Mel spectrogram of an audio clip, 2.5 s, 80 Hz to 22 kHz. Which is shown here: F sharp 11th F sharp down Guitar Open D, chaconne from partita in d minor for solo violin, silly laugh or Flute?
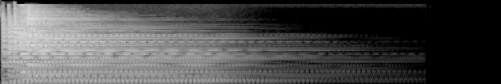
F sharp 11th F sharp down Guitar Open D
